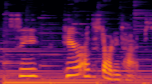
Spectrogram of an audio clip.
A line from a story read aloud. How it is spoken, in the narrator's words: she said nervously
